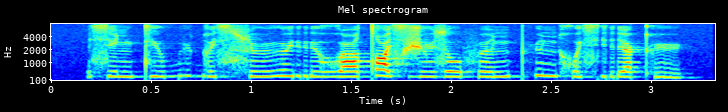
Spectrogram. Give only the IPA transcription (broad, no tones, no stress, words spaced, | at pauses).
sʲɑɲtʲu byɡøsʲɬʉ ðʉrʲoɣu tˤɑsʲʒyzoføɲ pʰyɲxosʲrʲɑkʼy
